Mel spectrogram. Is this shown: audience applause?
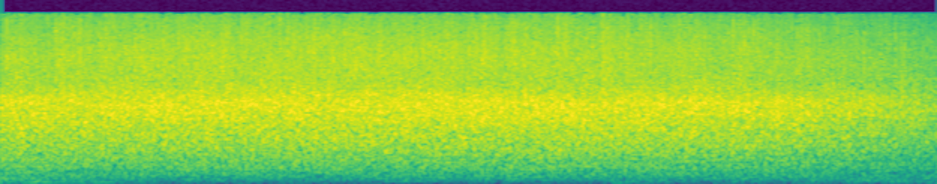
yes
